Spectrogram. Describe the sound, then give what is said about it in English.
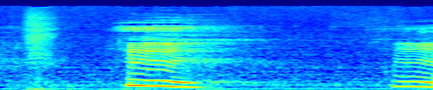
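A person yawns: a quick breath in, then a drawn-out voiced sigh that slides downward in pitch, followed by the start of a second yawn. “I'm yawning on the podcast.”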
